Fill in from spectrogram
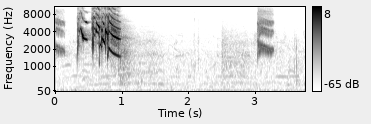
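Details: White-headed buffalo weaver giving a short burst of harsh, squawky, downslurred notes under a second long, then a lone brief nasal note after a quiet gap; no other sounds.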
